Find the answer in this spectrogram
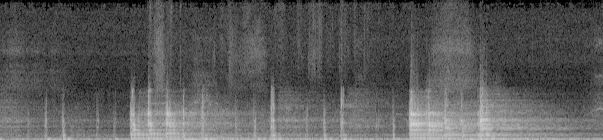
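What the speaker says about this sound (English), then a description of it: "Okay, reverb. Listen to that one." Low, heavy baritone guitar chords and plucked notes, played through a Kemper Profiler's reverb, bloom into a big, lingering reverb tail that fills the space between strums.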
